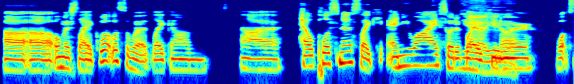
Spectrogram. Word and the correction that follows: ennui: Did you pronounce it NUI? – Is it not? Is it ennui? – It's ennui. – Ennui.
